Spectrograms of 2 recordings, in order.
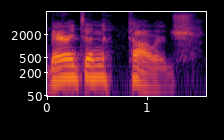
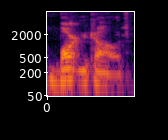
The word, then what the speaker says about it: Barton College: He is the offensive line coach, run game coordinator at, probably say it wrong, Barrington College. Did I say it right? Or Barrington? I don't even know. Barton College.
